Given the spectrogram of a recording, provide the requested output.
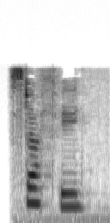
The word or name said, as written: stuffie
